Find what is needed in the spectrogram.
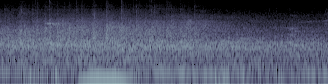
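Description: Faint, quick hoofbeats of a Colombian trocha mare moving at the trocha gait, heard over steady background noise from the arena stands.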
